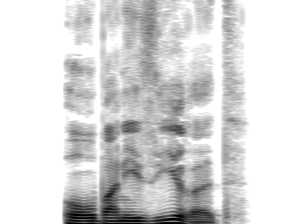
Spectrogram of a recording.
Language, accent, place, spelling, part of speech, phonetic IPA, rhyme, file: German, Germany, Berlin, urbanisieret, verb, [ʊʁbaniˈziːʁət], -iːʁət, De-urbanisieret.ogg
- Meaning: second-person plural subjunctive I of urbanisieren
